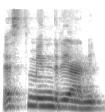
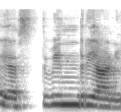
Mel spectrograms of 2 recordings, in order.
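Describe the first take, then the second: First: The second syllable begins with an m sound. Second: The second syllable begins with a tv sound. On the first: The speaker calls it wrong. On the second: The speaker calls it right.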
